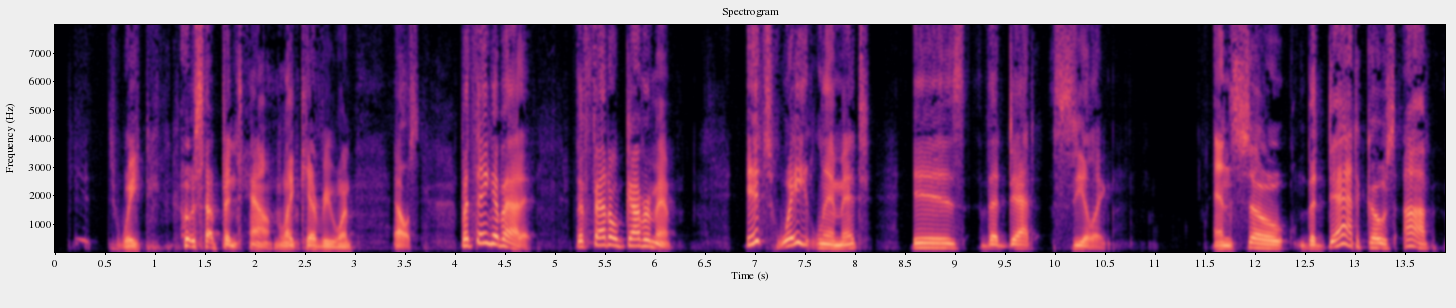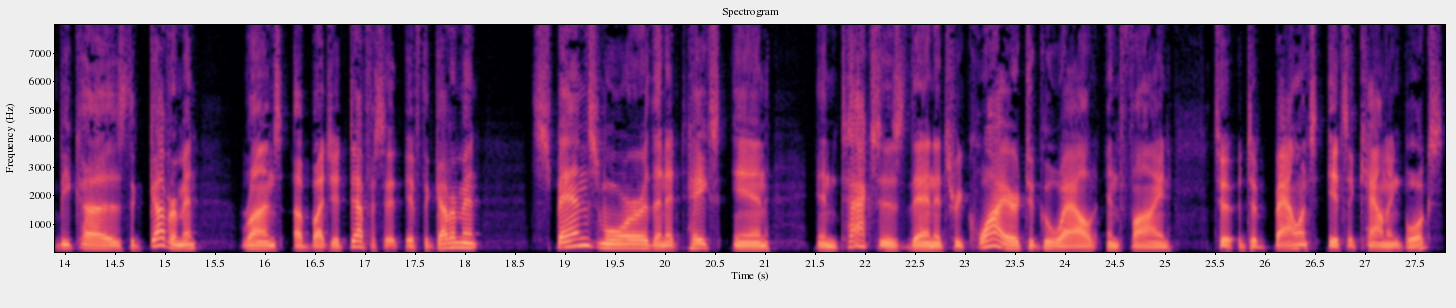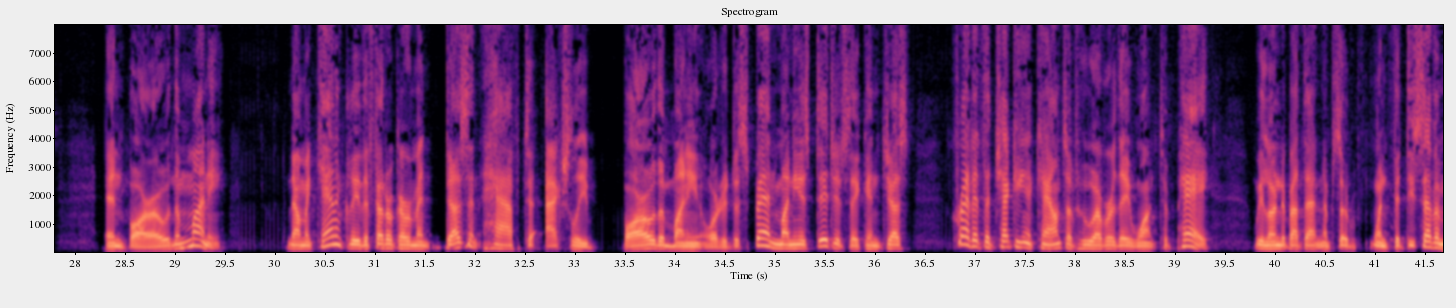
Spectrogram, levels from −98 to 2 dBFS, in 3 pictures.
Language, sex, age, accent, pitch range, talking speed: English, male, 50-69, American, 110-155 Hz, 150 wpm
